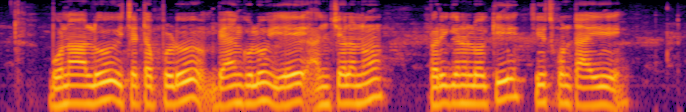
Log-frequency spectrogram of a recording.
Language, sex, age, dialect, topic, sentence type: Telugu, male, 18-24, Central/Coastal, banking, question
